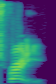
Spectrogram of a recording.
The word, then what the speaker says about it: Freddy: correctly and I'm like it's Freddy just say Freddy like how you would say Freddy like Freddy Krueger Freddy Fazbear except it's tease instead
